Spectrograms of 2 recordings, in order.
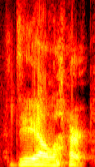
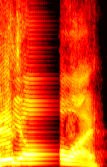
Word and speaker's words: DLR: Just say it. DLR Vinyl Product. It's not DLY. I know it. I still like DLY.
